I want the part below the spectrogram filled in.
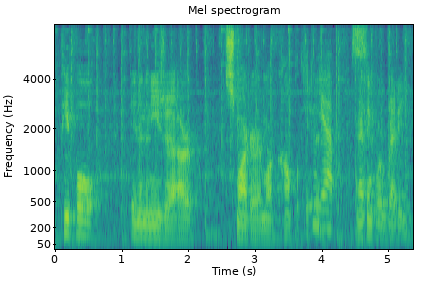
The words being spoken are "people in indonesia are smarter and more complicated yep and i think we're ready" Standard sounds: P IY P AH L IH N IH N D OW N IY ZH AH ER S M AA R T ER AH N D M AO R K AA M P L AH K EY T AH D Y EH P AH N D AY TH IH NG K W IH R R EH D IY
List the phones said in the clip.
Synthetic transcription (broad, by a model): P IY P L IH N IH N D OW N IY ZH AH ER S M AA R T ER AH N M AO R K AA M P L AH K EY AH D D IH AH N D AY TH IH NG K W IH R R EH D IY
